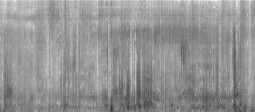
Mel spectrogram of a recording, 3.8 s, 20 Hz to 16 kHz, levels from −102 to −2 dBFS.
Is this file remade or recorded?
remade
